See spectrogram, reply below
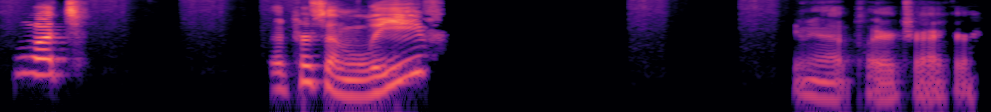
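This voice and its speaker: A man's voice: a little high, wildly swooping pitch, slow pace, creaky, fairly bright tone, dry recording, dull audio. A young man with a stuffy nose giving casual commentary on his gameplay over a headset mic in a small room at home. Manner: hyped intro, then muttered play-by-play. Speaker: gaming YouTuber.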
